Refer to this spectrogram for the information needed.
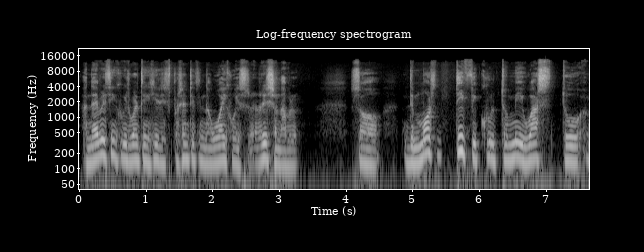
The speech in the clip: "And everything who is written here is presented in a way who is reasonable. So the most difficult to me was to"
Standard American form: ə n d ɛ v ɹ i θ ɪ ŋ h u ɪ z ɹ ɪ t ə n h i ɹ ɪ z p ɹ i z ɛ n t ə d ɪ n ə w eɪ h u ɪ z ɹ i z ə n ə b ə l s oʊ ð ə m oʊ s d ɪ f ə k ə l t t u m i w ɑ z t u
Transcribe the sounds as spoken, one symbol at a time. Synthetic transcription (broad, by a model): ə n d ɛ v ɹ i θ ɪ ŋ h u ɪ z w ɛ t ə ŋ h i ɹ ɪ s p ɹ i s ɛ n t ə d ɪ n ə w eɪ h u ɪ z ɹ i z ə n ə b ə l s oʊ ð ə m oʊ s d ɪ f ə k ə l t t u m i w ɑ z t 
